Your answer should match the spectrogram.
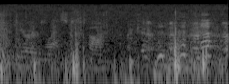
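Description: Quiet chuckling and low murmured voices, with a few soft thumps, loudest near the end.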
